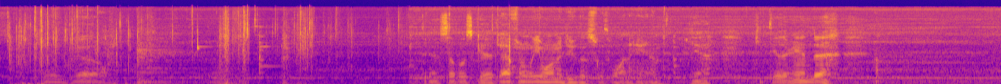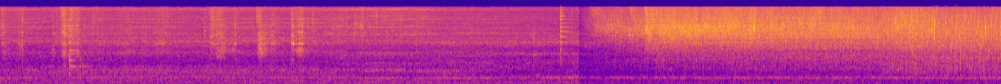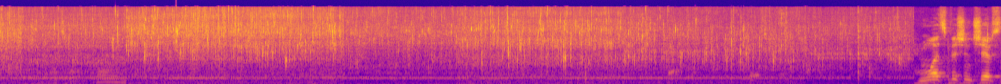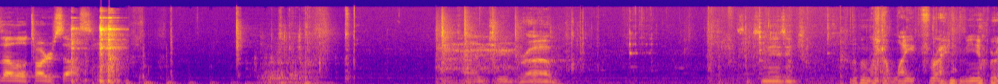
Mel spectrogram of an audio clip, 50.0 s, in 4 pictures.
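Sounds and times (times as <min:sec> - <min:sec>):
steady low hum: 0:00.0 - 0:20.6
food frying in hot oil: 0:19.8 - 0:36.5.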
